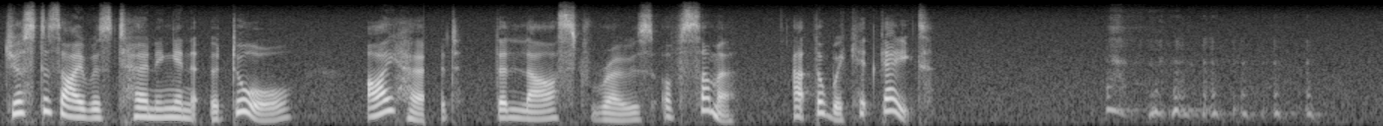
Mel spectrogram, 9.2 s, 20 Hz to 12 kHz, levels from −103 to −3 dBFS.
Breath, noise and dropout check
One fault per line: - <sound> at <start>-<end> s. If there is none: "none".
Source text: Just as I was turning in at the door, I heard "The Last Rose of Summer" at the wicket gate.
- dropout at 2.8-2.9 s
- laugh at 7.4-8.9 s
